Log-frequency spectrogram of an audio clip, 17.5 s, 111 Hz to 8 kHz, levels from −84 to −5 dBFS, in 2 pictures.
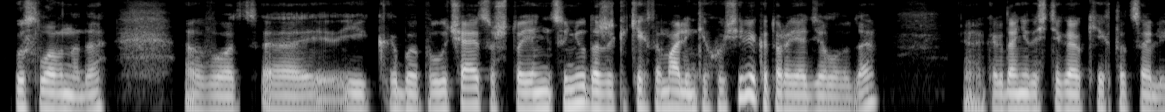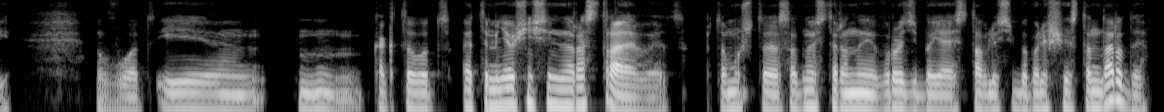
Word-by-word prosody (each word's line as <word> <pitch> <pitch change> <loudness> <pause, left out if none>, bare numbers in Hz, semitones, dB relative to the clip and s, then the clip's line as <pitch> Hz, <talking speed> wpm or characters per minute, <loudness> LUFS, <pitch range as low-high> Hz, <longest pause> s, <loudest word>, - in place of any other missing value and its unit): условно, 115 -4 +1
да. 115 +3 -3 0.6
Вот. 105 0 -2 0.2
Э, 105 -1 0
и 115 +1 -3
как 120 0 -4
бы 115 -1 0
получается, 120 +3 0
что 120 0 -1
я 120 0 +4
не 120 0 +4
ценю 135 +5 +2
даже 115 -3 +3
каких-то 120 0 -3
маленьких 120 -1 +1
усилий, 200 - +1
которые 115 - +1
я - - +2
делаю, 105 -1 -2
да, 125 +9 -3 0.6
э, 115 - -7
когда 115 0 +1
не 115 - +4
достигаю 110 0 +1
каких-то 115 -1 -5
целей. 110 -1 -3 0.6
Вот. 100 -1 -5
И, 115 -1 0 0.7
м, 115 - -3
как-то 120 - -2
вот 115 -1 -2
это 130 -1 -1
меня 130 +2 +5
очень 140 +1 +2
сильно 135 -1 +3
расстраивает, 105 -9 +3
потому 120 +1 -2
что, 115 -1 0
с 115 - -5
одной 125 +2 +1
стороны, 115 -3 +3
вроде 115 0 +1
бы 110 - 0
и - - +3
я 110 -1 +2
ставлю 110 +1 -1
себе 115 0 -2
большие 115 +1 0
стандарты 125 -1 +2
115 Hz, 170 wpm, -24 LUFS, 110-125 Hz, 0.7 s, меня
